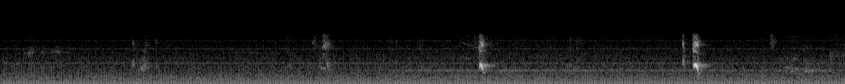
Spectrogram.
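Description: Two distinct, short, sharp hiccup sounds about two seconds apart, with a few softer ones before them, over quiet room hum.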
